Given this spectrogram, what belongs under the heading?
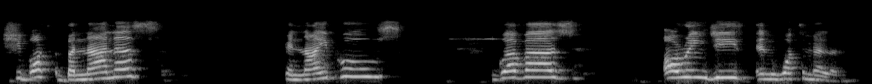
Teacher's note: Now, in this sentence, we listed some fruits, and after each fruit is itemized, the tone of the voice is raised to indicate incompletion. Banana, pineapples, guavas, oranges, and watermelon. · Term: rising tone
